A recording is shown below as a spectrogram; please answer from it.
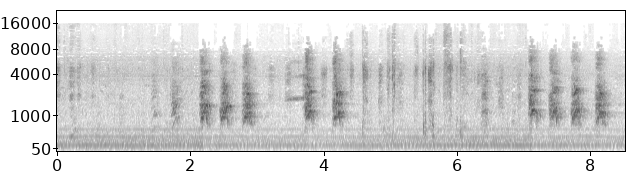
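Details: Dogs hunting squirrels, barking in a rapid run of sharp, short yelps, several bursts per second in clusters, against a steady mechanical hum.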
